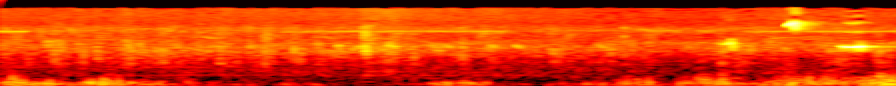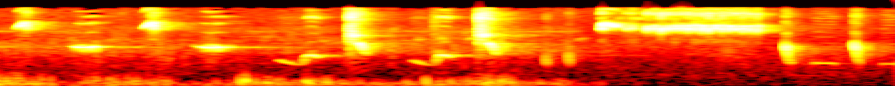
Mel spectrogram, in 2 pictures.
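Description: Birds calling, a run of short chirps and quick falling notes from about three seconds in, over an uneven low rumble.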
